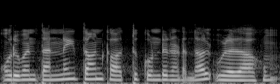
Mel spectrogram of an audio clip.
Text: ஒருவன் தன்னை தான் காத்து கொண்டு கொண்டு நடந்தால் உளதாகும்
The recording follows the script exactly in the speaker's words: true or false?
false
